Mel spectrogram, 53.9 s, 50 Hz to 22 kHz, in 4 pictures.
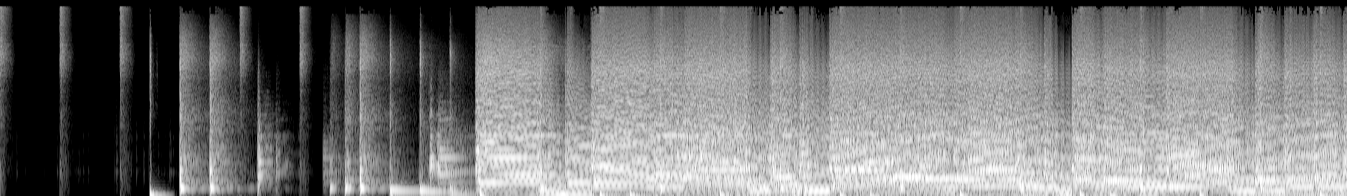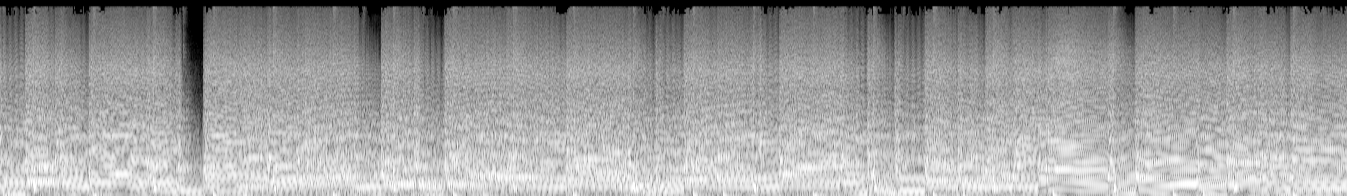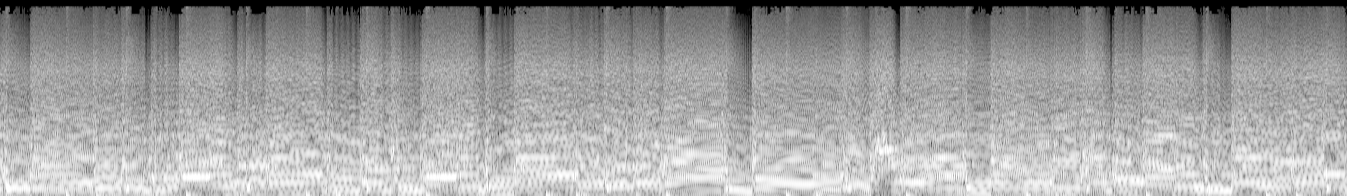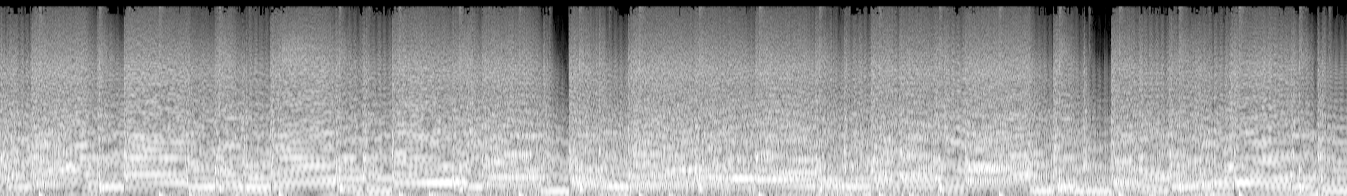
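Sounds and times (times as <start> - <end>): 
music in E minor: 1.2 - 53.8.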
